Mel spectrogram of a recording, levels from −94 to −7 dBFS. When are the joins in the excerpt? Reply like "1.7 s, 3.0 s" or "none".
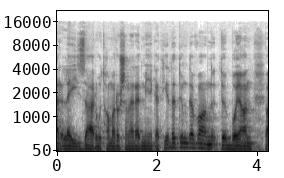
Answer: none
